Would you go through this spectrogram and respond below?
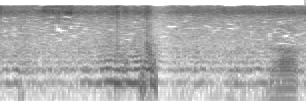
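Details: Short burst of Asian honey bee buzzing at a box hive during a honey harvest, a steady hum that surges loudly for a moment and then settles back.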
